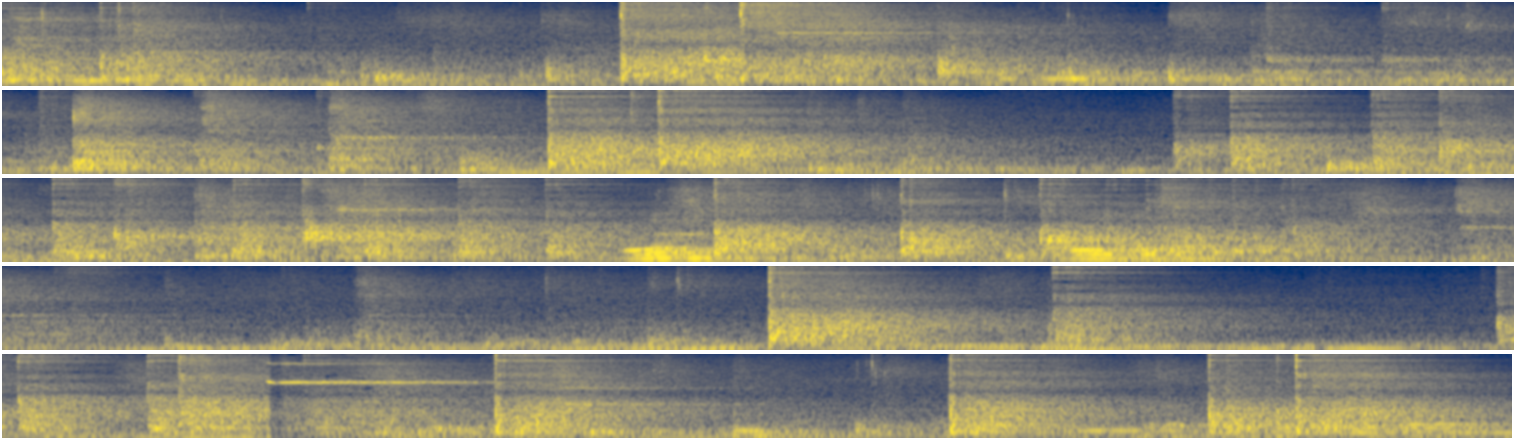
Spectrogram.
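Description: A ping-pong ball clicks sharply back and forth off paddles and a table, with a slight echo.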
